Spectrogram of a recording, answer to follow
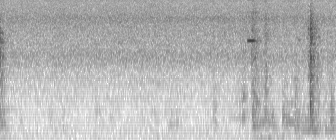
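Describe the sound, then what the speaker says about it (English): A sewing machine running a quick top stitch on a boot bag: a quiet hiss of room tone, then short mechanical whirring bursts near the end. "So we just put in a quick top stitch"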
